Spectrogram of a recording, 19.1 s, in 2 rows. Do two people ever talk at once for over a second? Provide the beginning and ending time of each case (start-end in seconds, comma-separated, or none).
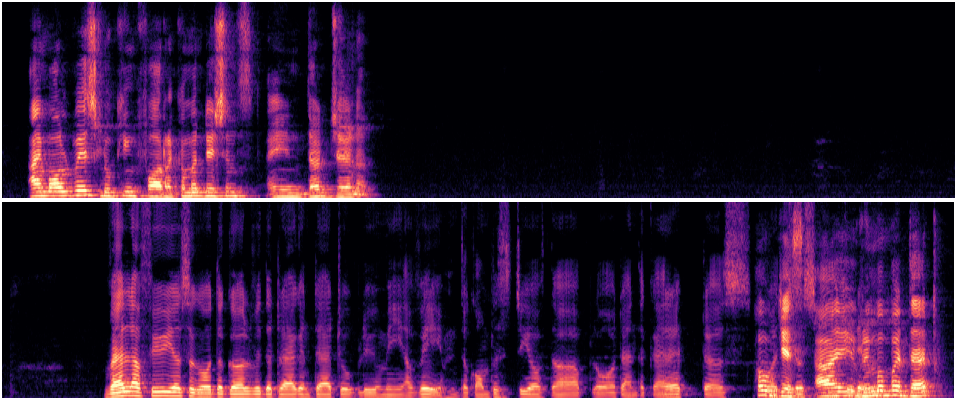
17.1-18.4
